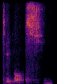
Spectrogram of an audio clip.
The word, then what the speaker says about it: DIBELS: So it's DIBELS, but it is pronounced tables, not dialogues, but tables.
